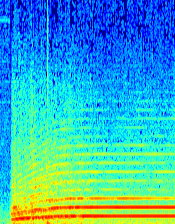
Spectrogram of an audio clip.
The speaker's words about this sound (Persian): صدای آژیر خطر در دونتسک در شرق اوکراین، منطقه‌ای که حالا تحولاتش به شدت زیر نظر است.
